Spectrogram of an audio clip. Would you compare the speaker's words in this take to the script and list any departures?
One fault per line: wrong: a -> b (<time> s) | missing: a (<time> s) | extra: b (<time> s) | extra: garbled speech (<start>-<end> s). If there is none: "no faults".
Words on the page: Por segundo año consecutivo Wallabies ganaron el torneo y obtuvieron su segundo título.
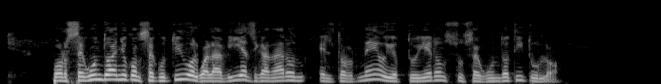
no faults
